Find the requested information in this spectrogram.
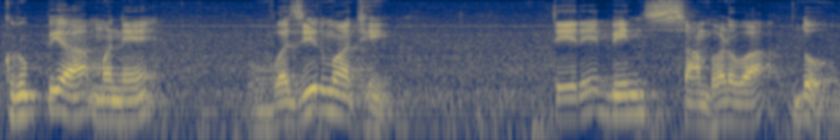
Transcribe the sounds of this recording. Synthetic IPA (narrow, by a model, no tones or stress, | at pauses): kɾupjaməne | ʋəd͡ziːɾmat̪ʰḭ | t̪eɾebiːnsãmbʱəɭʋad̪o̰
